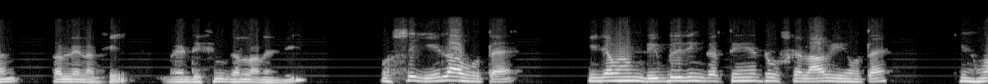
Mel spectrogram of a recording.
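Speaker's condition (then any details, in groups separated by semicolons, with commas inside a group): Cerebral palsy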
